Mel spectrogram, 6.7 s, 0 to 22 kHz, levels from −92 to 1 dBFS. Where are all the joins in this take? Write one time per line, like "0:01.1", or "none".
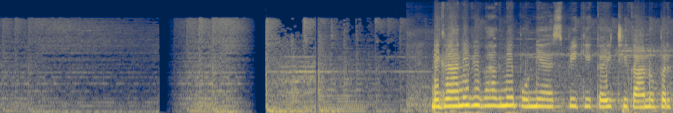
0:01.4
